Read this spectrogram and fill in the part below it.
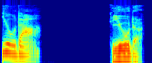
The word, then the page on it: judah: German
